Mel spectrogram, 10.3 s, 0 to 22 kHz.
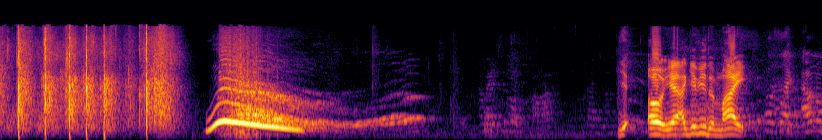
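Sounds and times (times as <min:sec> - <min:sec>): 
audience doing a rhythmic camp clap: 0:00.0 - 0:02.4
scattered applause: 0:00.0 - 0:03.8
speech: 0:08.2 - 0:09.4.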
